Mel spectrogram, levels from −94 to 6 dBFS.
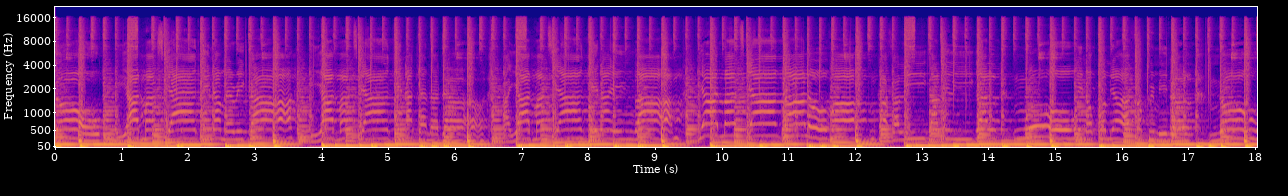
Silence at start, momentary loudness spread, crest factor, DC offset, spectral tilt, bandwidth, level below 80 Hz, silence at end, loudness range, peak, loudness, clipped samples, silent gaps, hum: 0 s; 3 LU; 16 dB; under 0.1%; -5 dB/octave; 17 kHz; -20 dBFS; 0 s; 1 LU; -4 dBFS; -22 LUFS; under 0.1%; none; none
